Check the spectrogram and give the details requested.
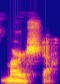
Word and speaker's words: Marcia: was informed by Marsha that in fact the pronunciation is Marsha.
